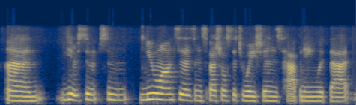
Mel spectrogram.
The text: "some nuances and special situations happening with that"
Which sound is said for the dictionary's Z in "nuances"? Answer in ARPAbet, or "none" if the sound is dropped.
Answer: Z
